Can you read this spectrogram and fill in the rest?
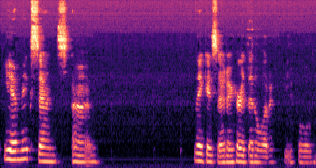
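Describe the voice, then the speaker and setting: Slow, gravelly young streamer chatting. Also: medium pitch, steady tone, warm tone. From United States. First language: Spanish. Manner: unhurried and hesitant, many fillers and restarts. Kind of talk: casual stream chat answering viewers.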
